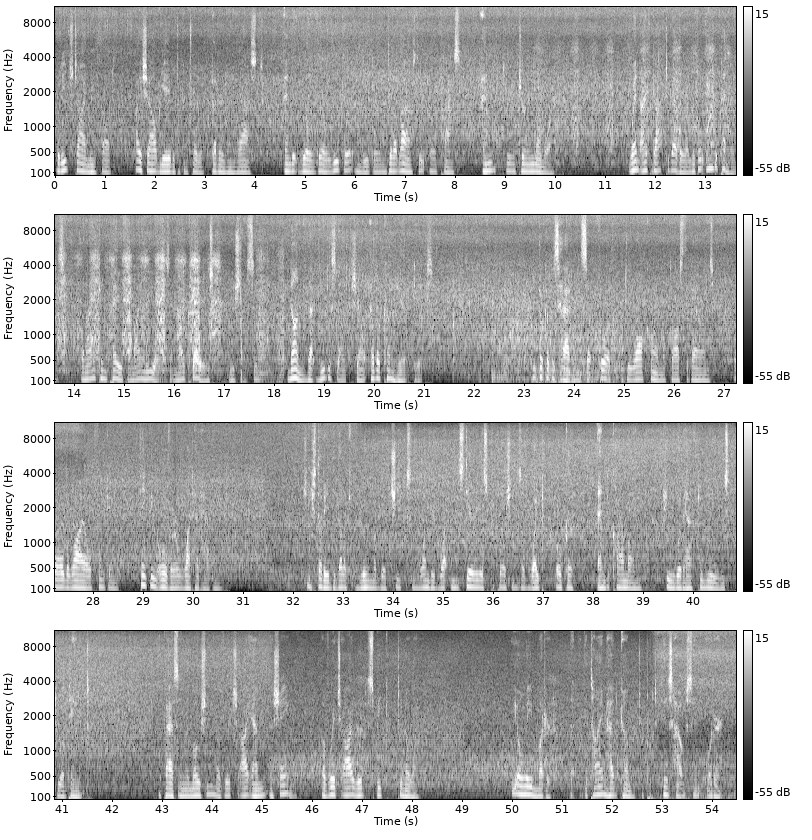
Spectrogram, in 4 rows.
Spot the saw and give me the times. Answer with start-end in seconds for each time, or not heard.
8.7-18.2.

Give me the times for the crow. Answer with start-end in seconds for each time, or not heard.
not heard.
